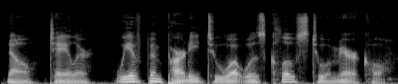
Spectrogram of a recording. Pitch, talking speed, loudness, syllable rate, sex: 95 Hz, 195 wpm, -21 LUFS, 5.2 syllables/s, male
